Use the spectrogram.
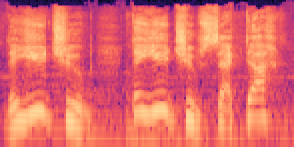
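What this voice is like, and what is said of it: Fake English accent, unconvincing. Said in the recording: “my fake English accent there... it's pretty good, by the way... it's a horrible accent... it's not even close at all”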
